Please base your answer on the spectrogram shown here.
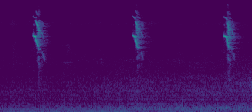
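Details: Young buff-banded rail from the Philippines uttering three loud, shrill, downward-sweeping peeps at uneven intervals of about one and a half seconds, over a soft low hum.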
